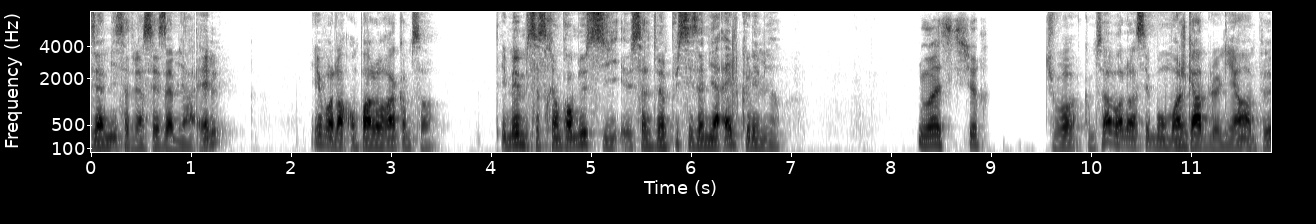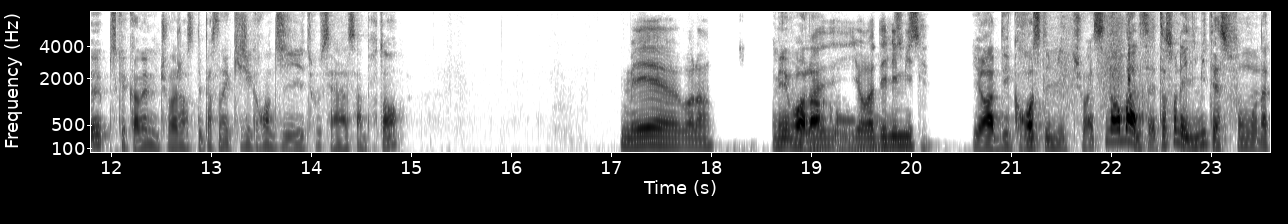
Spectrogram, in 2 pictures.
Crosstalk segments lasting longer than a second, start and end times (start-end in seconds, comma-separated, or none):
18.9-20.2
